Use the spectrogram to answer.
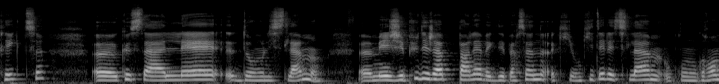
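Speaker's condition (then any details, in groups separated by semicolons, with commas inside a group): No condition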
